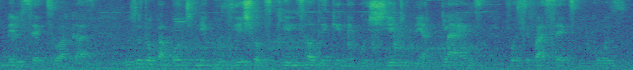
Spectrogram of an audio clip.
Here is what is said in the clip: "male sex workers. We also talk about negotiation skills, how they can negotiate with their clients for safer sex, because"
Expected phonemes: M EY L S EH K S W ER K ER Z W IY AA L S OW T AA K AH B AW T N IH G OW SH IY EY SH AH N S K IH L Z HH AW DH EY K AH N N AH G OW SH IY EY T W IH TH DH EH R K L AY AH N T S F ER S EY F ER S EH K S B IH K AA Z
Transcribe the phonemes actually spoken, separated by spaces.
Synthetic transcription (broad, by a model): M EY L S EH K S W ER K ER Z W AA L S OW T AA K AH B AW T N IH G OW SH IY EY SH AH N S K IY N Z HH AW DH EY K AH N N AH G OW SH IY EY T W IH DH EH K L AY AH N T S F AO S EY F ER S EH K S B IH K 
